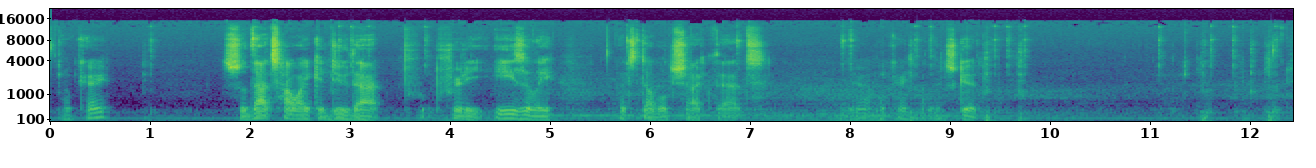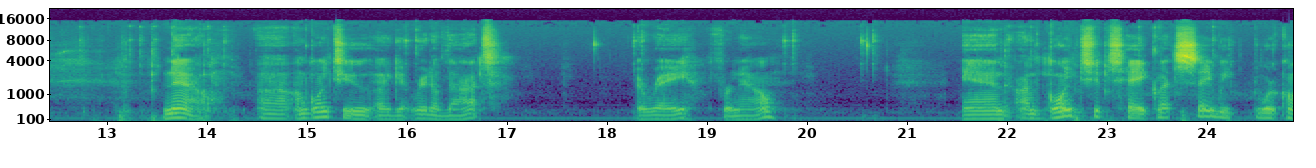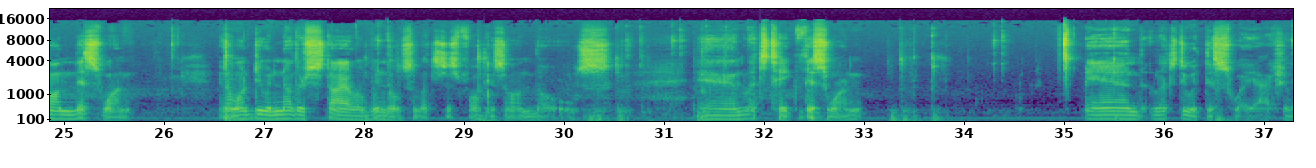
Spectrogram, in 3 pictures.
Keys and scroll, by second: 26.6 KP_1, 29.1 /, 30.3 alt+a, 32.4 Tab, 33.4 alt+a, 33.7 z, 35.5 Tab, 36.5 z.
